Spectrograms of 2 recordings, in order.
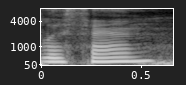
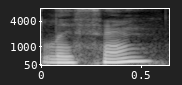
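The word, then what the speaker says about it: Lizzen: My name is Listen. I spell it L-I-Z-Z-E-N, but it's pronounced Listen.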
